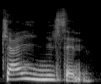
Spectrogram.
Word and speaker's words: Kay Nielsen: cai nilsen alors oui ça s'écrit à priori ken hill scène mais il semble que vu qu'il est danois ça se prononce kyle nissen calme il scène il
